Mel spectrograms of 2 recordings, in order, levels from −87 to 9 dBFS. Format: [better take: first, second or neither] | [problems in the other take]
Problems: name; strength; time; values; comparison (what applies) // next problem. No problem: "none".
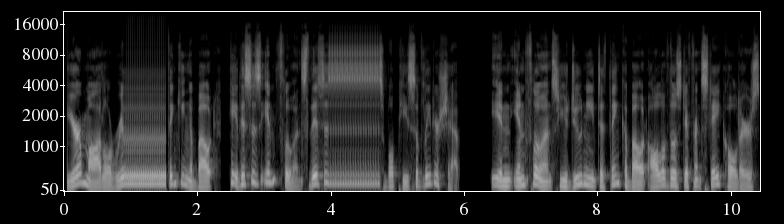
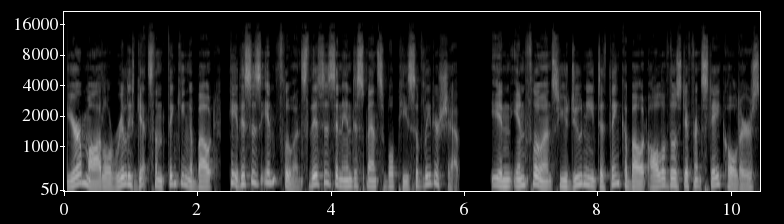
second | audio freezing; at 1 s for 0.5 s and at 4 s for 0.5 s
